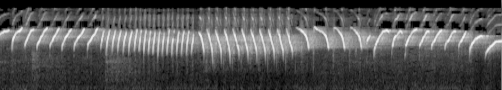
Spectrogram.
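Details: Belgian canary singing a lot as a tutor bird: a loud unbroken stream of quick downward-sliding whistles, speeding into tight trills midway and then easing back to slower, rolling phrases.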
